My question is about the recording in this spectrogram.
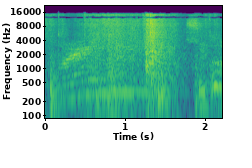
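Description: People's voices: an untranscribed exclamation that rises in pitch, then a held vowel, with a short sharp hiss of noise about a second in.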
